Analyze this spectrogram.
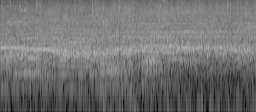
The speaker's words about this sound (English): And the student section, everybody here rising and applauding.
